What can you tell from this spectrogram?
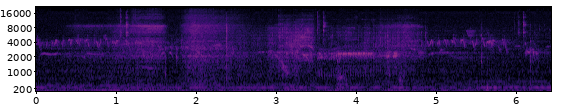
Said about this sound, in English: Aha, there's a dire toad.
